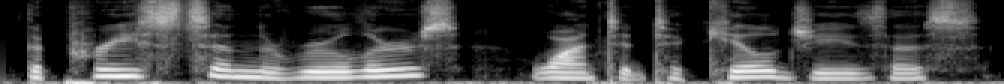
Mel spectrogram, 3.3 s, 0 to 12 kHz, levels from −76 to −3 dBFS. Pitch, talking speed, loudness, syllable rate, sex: 195 Hz, 160 wpm, -16 LUFS, 4.1 syllables/s, female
